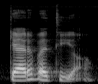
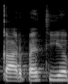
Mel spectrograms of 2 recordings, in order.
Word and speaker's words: Carpathia: यहाँ पे आप कारपैथिया भी बोल सकते हो, कैरपैथिया भी बोल सकते हो। ठीक है, नाम है दिया हुआ, प्रोनाउंस कर सकते हो आप अपने हिसाब से।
